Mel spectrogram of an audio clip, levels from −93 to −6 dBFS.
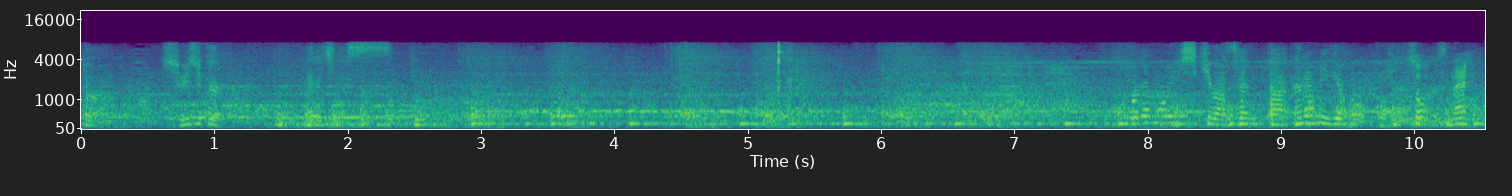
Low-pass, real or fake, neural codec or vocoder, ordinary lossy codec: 7.2 kHz; fake; vocoder, 44.1 kHz, 128 mel bands, Pupu-Vocoder; none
